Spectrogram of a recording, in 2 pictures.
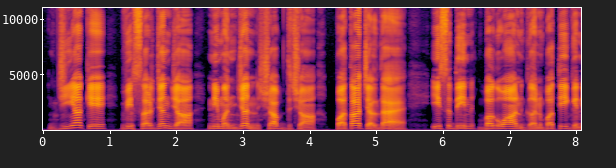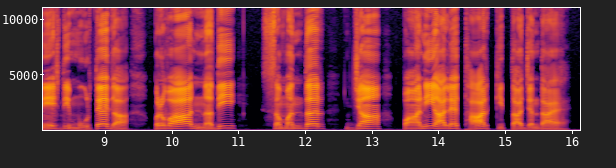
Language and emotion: Dogri, neutral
